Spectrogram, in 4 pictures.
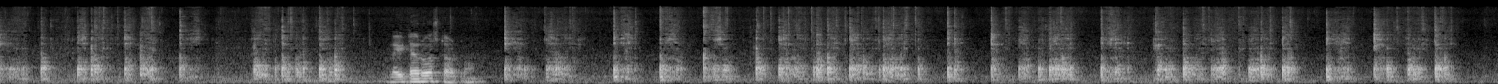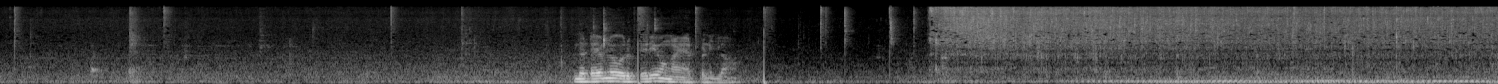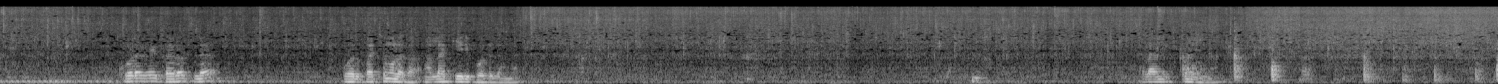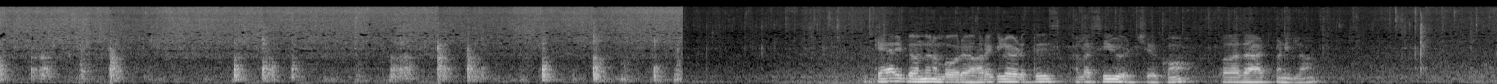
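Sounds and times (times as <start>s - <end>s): metal spoon scraping a pan: 0.0s - 3.5s, 5.0s - 14.6s
onion sizzling in hot oil: 0.0s - 16.3s, 20.8s - 59.9s.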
